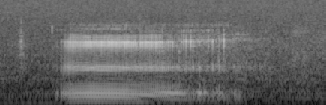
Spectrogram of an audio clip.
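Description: A man's voice making a single low, held hum or grunt, about a second long, dipping slightly in pitch at the end.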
